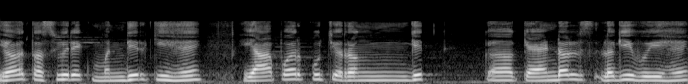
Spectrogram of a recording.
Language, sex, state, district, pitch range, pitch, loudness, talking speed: Hindi, male, Chhattisgarh, Korba, 185-220 Hz, 195 Hz, -14 LUFS, 120 wpm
